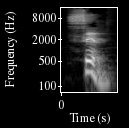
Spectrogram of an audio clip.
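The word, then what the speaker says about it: zehn: এই যে দেখছেন এখানে জেড, জেডটা আমরা আগেই বলেছি এটা স বা সি এর মতো উচ্চারণ হয় বা এস এর মতো উচ্চারণ হয়, এটার প্রোনাউন্সিয়েশনটা অনেকটা। ঠিক আছে, তাহলে এটা উচ্চারণ কি হচ্ছে, প্রোনাউন্সিয়েশনটা সেন।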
